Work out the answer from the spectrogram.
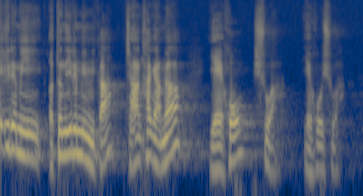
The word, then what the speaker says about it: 예호슈아: 그러면 예수님의 원래 이름이 어떤 이름입니까 정확하게 하면 예호슈아 예호슈아이 예호슈아 단어 우리가 이제 여호수아 배웠는데이 단어의 배경도 우리가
